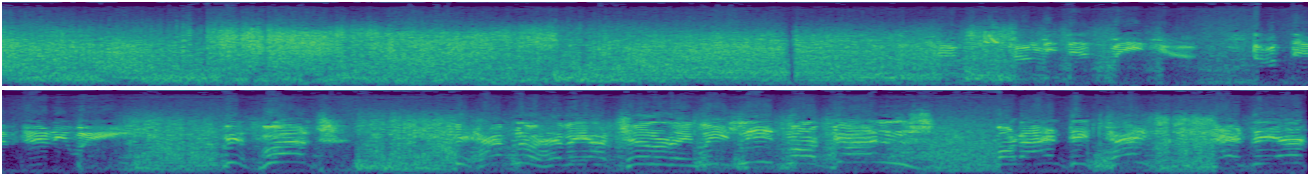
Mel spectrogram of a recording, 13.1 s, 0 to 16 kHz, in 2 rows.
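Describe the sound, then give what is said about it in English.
Artillery fire sound effect in a radio drama about the 8th Army and General Patton's forces fighting the Nazis. A dense, continuous booming roar fills the first five seconds, then a man speaks over the fire as it keeps rumbling. “The enemy has been increasing his firepower for the last hour.”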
